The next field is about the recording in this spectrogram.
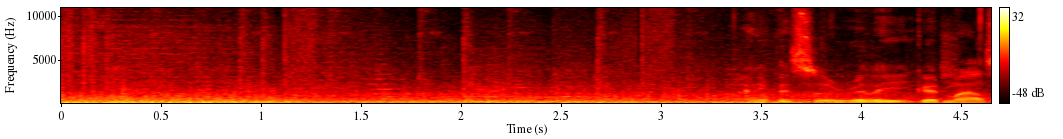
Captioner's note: rocket roaring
